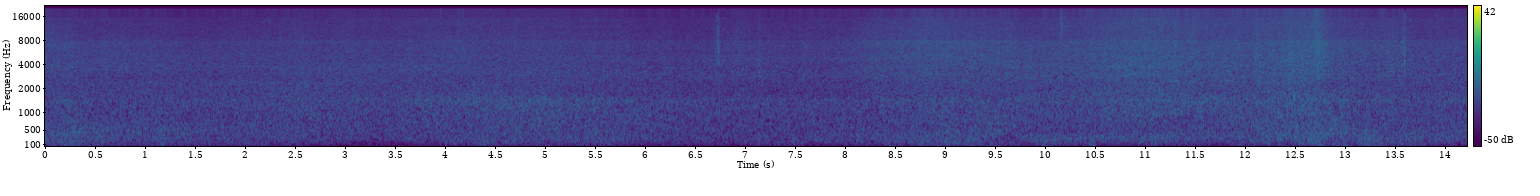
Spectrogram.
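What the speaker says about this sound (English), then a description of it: "the ocean with me for a moment." Steady ocean surf washes continuously onto a beach, a broad soft roar mixed with wind, with no voices.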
